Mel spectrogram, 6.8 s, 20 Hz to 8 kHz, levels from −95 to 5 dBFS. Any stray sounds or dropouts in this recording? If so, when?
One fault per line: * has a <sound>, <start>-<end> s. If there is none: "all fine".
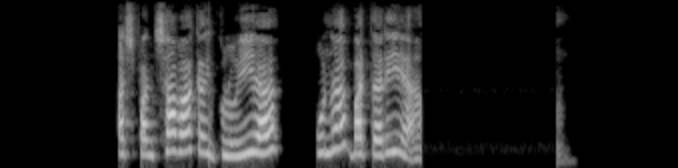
all fine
